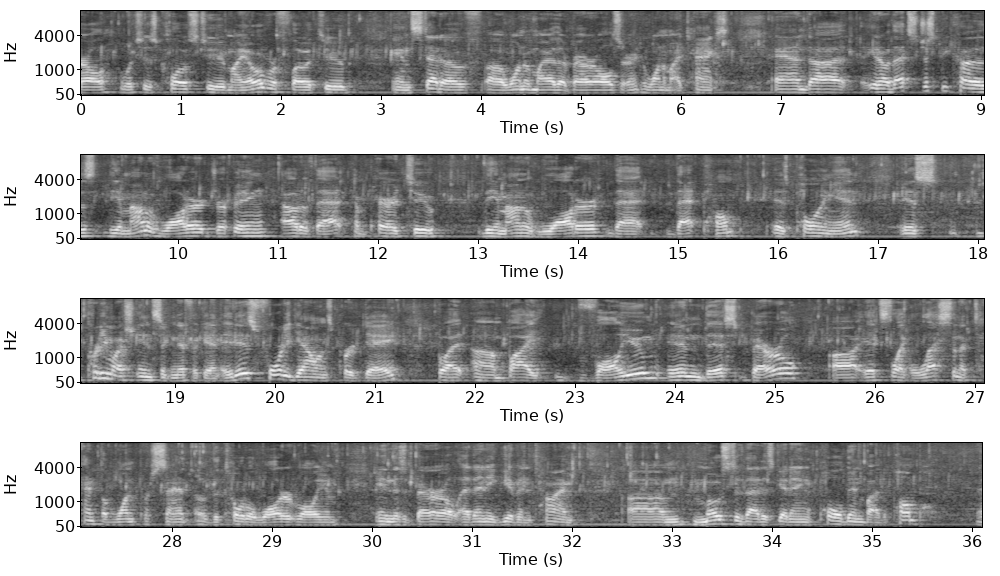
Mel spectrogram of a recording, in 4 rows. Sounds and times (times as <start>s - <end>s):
Speech: 0.0s - 36.1s.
